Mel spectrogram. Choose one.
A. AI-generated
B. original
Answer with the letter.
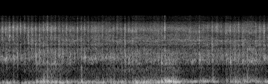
A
